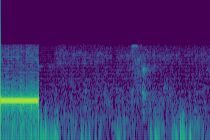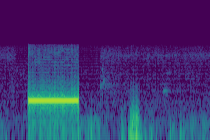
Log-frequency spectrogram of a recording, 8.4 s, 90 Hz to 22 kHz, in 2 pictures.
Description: Ringback tone (Europe, 425 Hz).
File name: out- -2009- - - .86195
